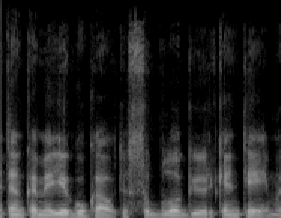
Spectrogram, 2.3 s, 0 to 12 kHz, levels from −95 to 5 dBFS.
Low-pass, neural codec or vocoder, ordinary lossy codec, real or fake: 10.8 kHz; none; Opus, 24 kbps; real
